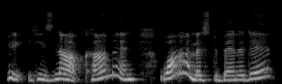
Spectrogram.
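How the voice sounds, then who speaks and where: A woman acting in a radio mystery as a gentle, reassuring dead wife, soothing and polite. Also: fairly high pitch, very animated, moderate pace, husky. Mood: polite, puzzled.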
